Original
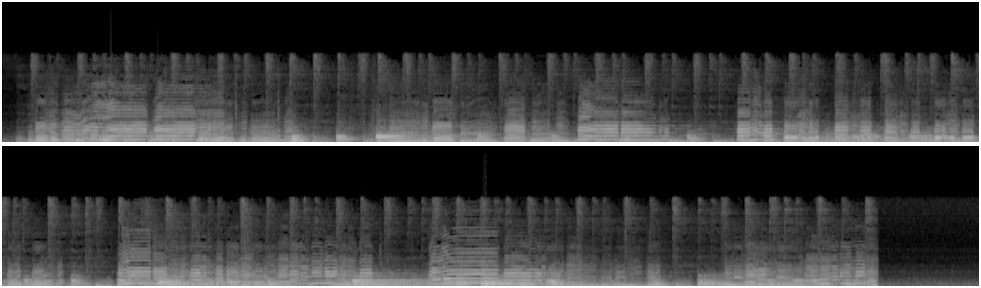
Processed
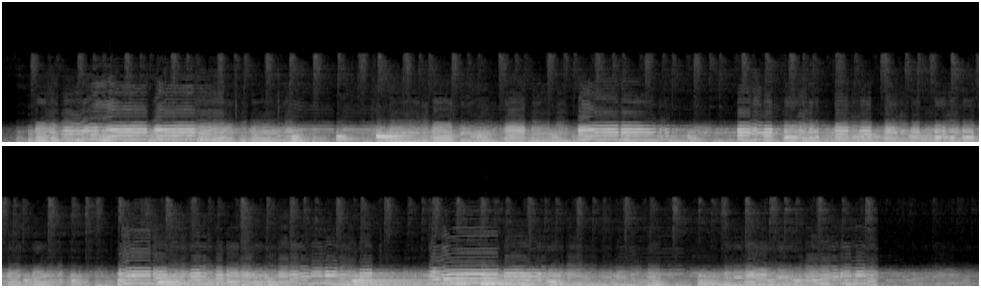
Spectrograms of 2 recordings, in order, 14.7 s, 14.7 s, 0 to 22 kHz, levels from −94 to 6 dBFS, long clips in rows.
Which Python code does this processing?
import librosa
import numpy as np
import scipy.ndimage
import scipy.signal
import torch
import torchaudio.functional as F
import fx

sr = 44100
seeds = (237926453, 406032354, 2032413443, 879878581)

p1 = fx.high_shelf_res(x, sr, hz=2700.0, db=-13.0, q=3.0)
p2 = p1 + fx.echo_alternate(p1, sr, ms=701, hz=1700.0, feedback_pct=76, wet_db=-14, dry=0)
y = p2 * 10.0 ** (4.0 / 20.0)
